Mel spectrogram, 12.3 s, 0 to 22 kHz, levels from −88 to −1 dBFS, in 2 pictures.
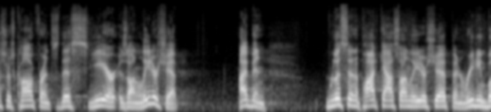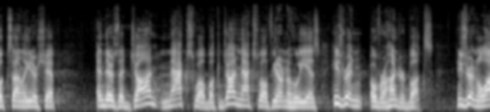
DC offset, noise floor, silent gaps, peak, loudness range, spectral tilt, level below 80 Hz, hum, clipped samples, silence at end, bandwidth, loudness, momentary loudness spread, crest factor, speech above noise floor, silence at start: under 0.1%; -60 dBFS; none; 0 dBFS; 3 LU; -6 dB/octave; -66 dBFS; none; under 0.1%; 0 s; 17 kHz; -18 LUFS; 6 LU; 18 dB; 43 dB; 0 s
